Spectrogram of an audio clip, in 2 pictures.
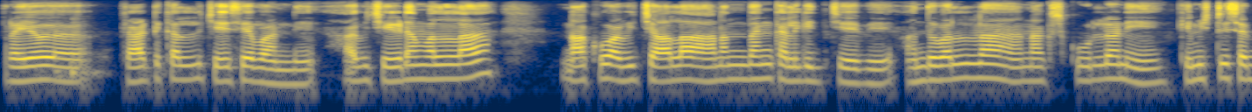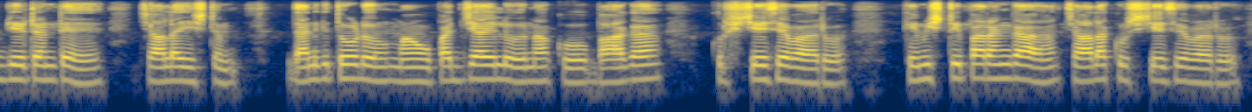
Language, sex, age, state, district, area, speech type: Telugu, male, 30-45, Andhra Pradesh, Vizianagaram, rural, spontaneous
